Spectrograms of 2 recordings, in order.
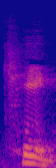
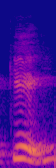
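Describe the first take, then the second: First: খিং with a puff on kh; breathy kh starting খিং; aspirated king. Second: কিং with a plain k; the rejected কিং, no air; dry k on কিং; unaspirated king. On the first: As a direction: land on the corrected খিং. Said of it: "এটা হবে". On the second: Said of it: "it's not এখন থেকে কিং". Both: Shown as a demonstration.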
